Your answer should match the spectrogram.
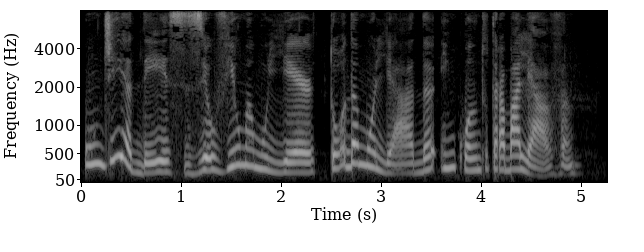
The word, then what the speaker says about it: mulher: Mulher. – Mulher. And that's spelled M-U-L-H-E-R. And so it's just from that Spanish mujer.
